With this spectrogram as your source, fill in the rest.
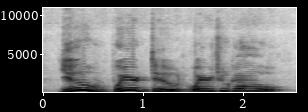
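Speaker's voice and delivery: very loud, very high, booming yell. A player's character calls into the woods for a stealthy companion, yelling through cupped hands. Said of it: "I'm yelling out with my hands over my mouth".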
